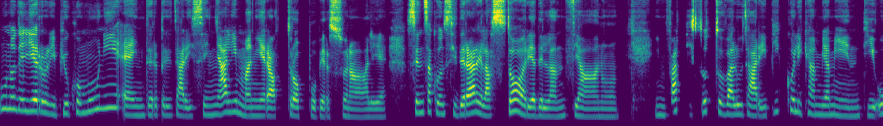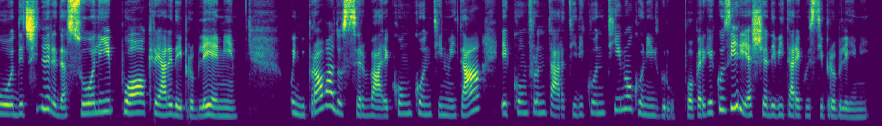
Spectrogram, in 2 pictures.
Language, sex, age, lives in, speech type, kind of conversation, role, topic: Italian, female, 20-24, Italy, read, expert-assistant, expert, Come si può diventare più bravi a capire di cosa hanno bisogno davvero i pazienti?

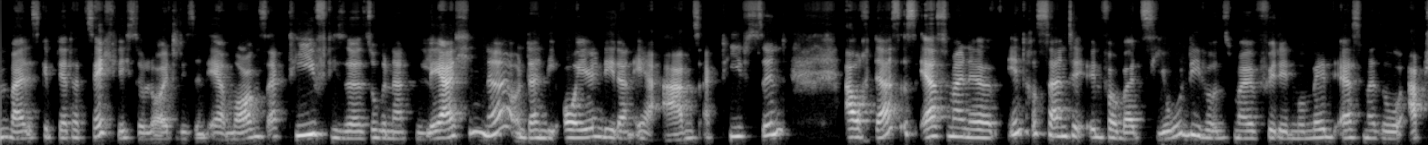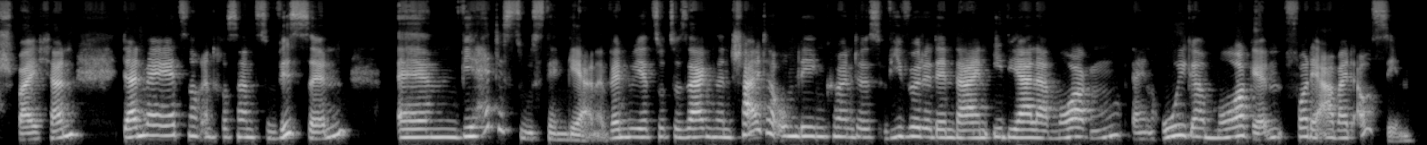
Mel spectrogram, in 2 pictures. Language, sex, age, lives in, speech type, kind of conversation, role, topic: German, female, 35-39, Spain, conversation, advice, advisor, Wie kann ich mir eine entspannte Morgenroutine für einen ruhigen Start in den Tag gestalten?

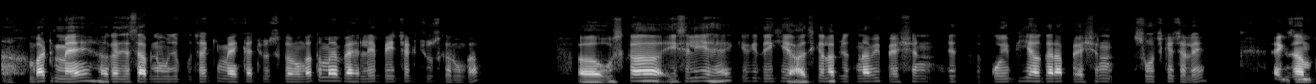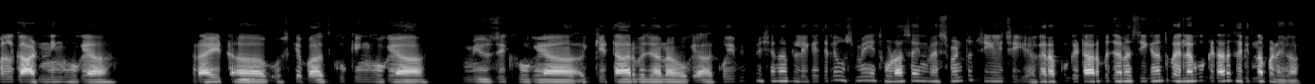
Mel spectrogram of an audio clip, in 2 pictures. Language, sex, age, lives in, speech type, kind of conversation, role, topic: Hindi, female, 55-59, India, conversation, podcast, guest, Passion aur paison mein se aap kya chunenge?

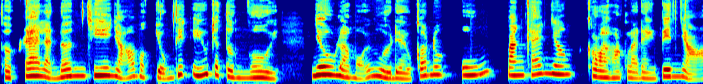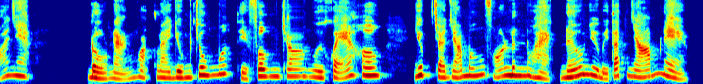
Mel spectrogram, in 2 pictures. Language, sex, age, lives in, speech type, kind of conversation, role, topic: Vietnamese, female, 30-34, United States, read, expert-assistant, expert, Làm sao đảm bảo an toàn và tinh thần cho nhóm khi đối mặt nguy hiểm ngoài biển?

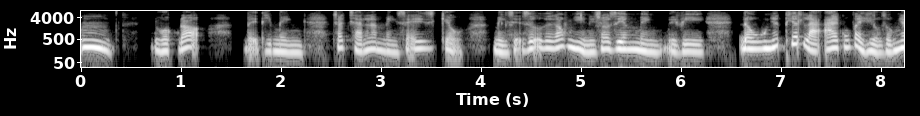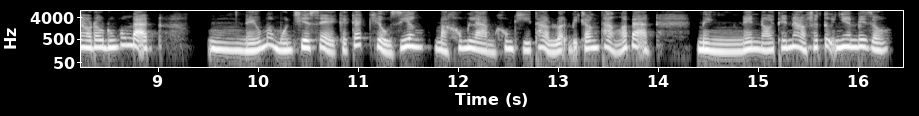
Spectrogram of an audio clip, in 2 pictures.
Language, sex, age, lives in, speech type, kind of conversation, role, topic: Vietnamese, female, 30-34, Vietnam, read, expert-assistant, asker, Khi đọc một cuốn sách, làm thế nào để khám phá những điều ẩn sau câu chuyện ngoài nội dung chính?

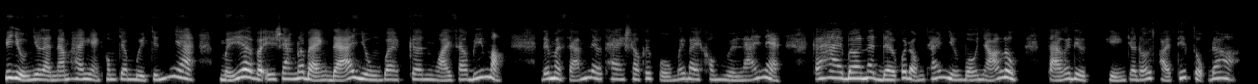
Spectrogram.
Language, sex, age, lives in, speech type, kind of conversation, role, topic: Vietnamese, female, 25-29, Vietnam, read, expert-assistant, expert, Điều gì khiến hai quốc gia dễ trở thành đối tác hoặc đối thủ trên trường quốc tế?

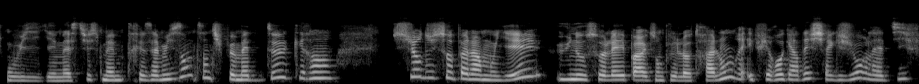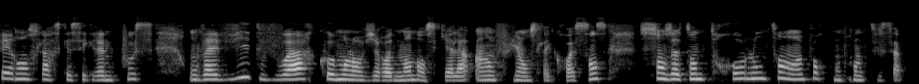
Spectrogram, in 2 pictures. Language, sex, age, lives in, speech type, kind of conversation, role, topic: French, female, 35-39, Germany, read, expert-assistant, expert, Comment rendre l’apprentissage de l’évolution plus vivant et concret au quotidien ?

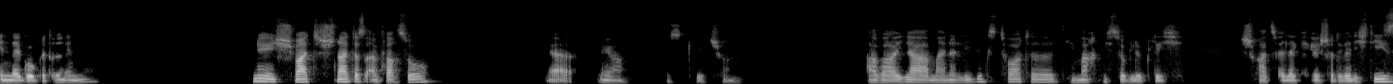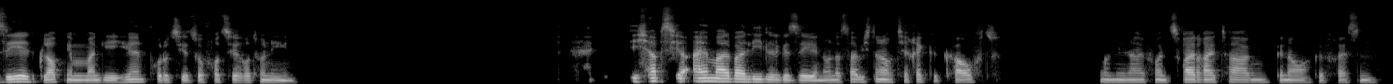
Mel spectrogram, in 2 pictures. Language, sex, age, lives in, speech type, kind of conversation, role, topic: German, male, 45-49, Germany, conversation, unstructured, none, Was ist dein Lieblingsessen und warum magst du es so gerne?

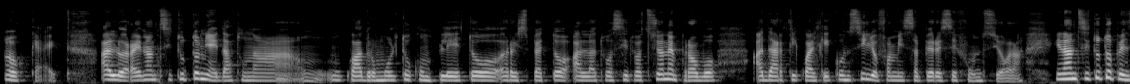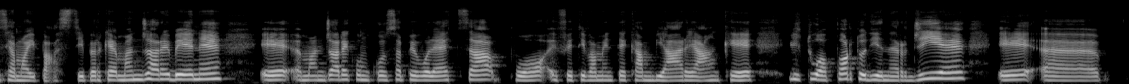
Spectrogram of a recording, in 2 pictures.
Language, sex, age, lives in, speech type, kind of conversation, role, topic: Italian, female, 40-44, Italy, conversation, advice, advisor, Come posso costruire nuove abitudini salutari nella mia vita?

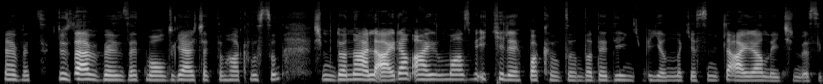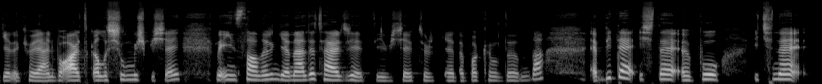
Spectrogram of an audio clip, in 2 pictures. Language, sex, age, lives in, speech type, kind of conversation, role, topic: Turkish, female, 25-29, Germany, conversation, podcast, host, Kültürel mirasın değerini derinden hissettiğin bir yeri anlatır mısın?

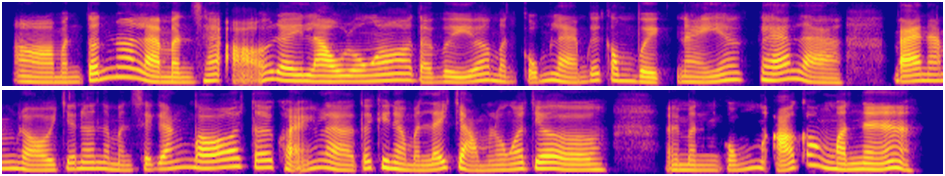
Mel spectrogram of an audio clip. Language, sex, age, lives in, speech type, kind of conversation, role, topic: Vietnamese, female, 25-29, Vietnam, conversation, advice, user, Làm sao để ước tính và tiết kiệm chi phí chuyển nhà khi tôi chưa biết bắt đầu từ đâu?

